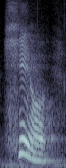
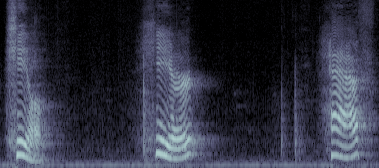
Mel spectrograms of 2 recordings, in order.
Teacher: Las cuerdas vocales no suenan, no vibran, solo se hace como en el caso de la palabra had. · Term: sonido de la H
